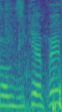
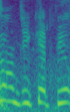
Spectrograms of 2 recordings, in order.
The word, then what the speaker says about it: handicapés: là à déposséder les handicapés, faut le faire quand Bah, même. écoute, tu arrêtes de dire des handicapés, on dit des handicapés. Il y a un H muet, je te l'ai toujours dit.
